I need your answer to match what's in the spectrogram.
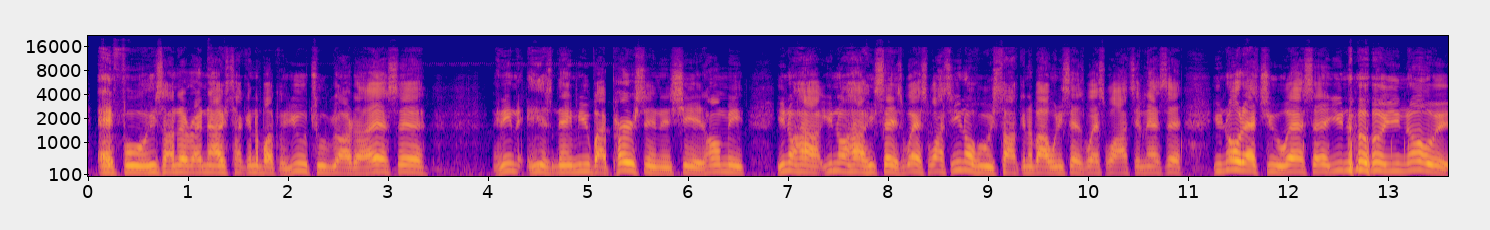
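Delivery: ordinary talk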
